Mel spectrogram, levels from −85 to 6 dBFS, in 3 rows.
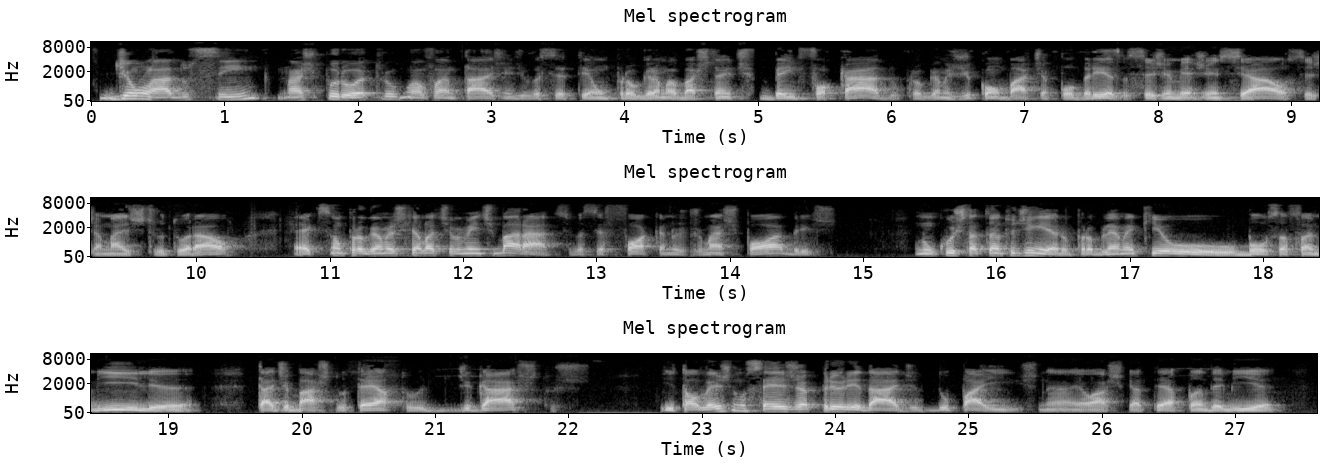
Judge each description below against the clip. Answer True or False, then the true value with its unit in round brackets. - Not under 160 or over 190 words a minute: False (150 wpm)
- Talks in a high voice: False (105 Hz)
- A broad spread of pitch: True (6.6 semitones)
